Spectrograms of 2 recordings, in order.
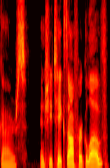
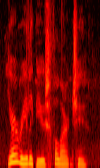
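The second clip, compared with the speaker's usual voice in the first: tender, soft, gentle half-whisper; 3 semitones higher, 6 dB quieter than usual. Voicing a character petting a wounded creature: half-whispering gently to a creature. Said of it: "and just kind of whispering to it".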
